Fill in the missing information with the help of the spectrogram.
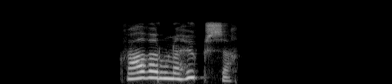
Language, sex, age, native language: Icelandic, female, 20-29, Icelandic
